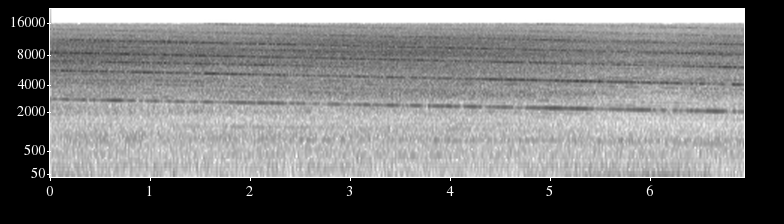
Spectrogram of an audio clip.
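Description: High, thin whine that slowly sinks in pitch as the drum spins down with no low rumble; loud spin noise of unknown cause.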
